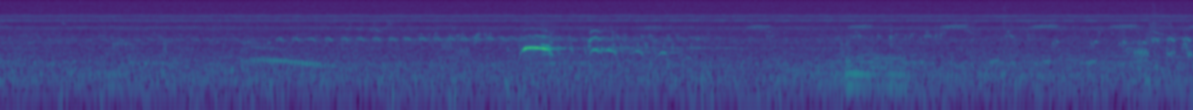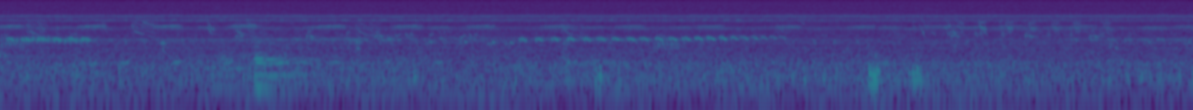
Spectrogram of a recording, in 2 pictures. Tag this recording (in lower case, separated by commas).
wild animals, buzz, animal, insect, bird, tweet, bird song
